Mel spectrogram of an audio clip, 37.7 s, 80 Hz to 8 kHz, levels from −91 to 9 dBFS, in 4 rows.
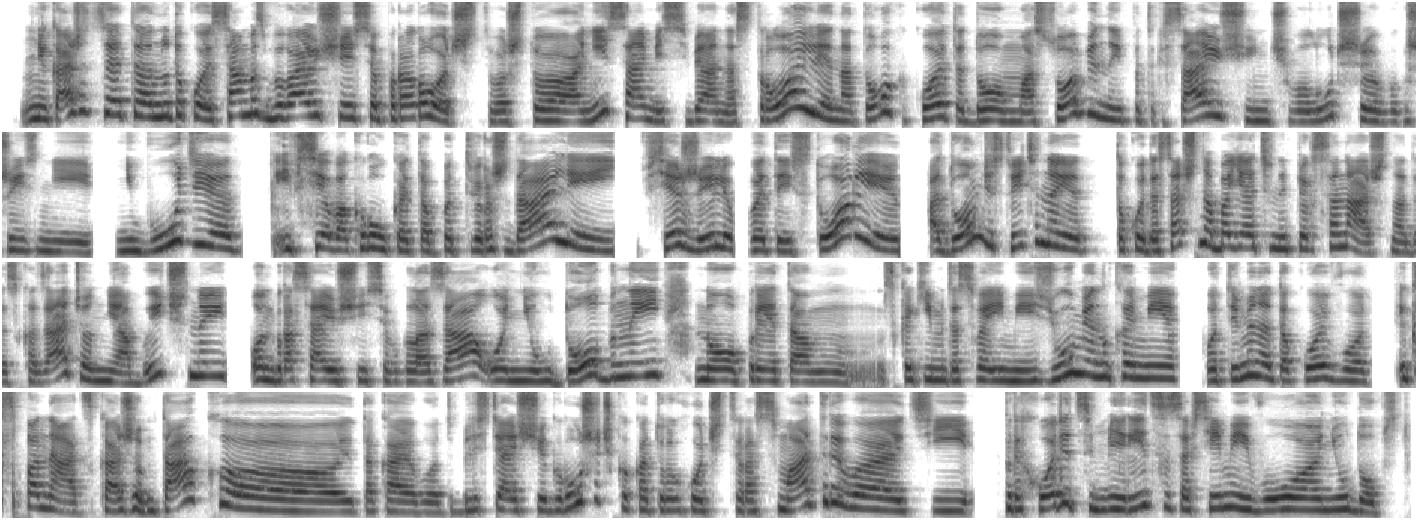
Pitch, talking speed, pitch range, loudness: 225 Hz, 130 wpm, 205-270 Hz, -17 LUFS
